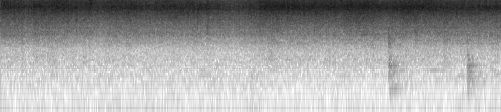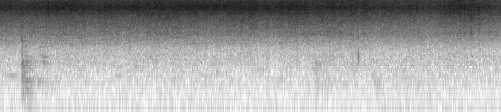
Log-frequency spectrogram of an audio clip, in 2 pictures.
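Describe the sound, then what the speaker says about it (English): Salmon and asparagus sizzle in a pan with a steady, even hiss that runs throughout, broken by a few soft clicks and pops. "It seems to be simmering."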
